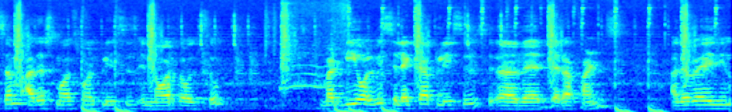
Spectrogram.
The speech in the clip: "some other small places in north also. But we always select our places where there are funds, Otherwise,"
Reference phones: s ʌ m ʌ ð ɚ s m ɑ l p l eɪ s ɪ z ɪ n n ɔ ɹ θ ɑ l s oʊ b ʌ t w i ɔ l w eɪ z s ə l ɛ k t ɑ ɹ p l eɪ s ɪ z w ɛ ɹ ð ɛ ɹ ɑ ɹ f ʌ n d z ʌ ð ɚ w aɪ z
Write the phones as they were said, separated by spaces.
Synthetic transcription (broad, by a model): s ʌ m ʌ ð ɚ s m ɑ l p l eɪ s ɪ z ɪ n n ɔ ɹ t ɑ l s oʊ b ʌ t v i ɔ l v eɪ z s ə l ɛ k t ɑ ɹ p l eɪ s ɪ z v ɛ ɹ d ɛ ɹ ɑ ɹ f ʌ n d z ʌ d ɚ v aɪ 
